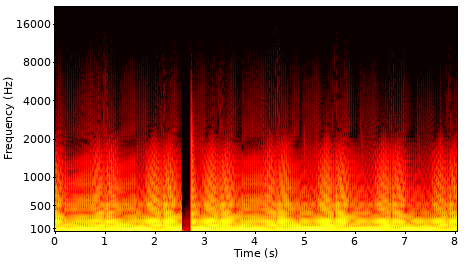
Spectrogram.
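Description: Native Instruments Monark software synth playing a sustained, looping bass line of square and sawtooth waveforms through Maschine's analog-mode overdrive distortion. The deep bass note holds steady while its upper tones swell brighter and fall back about once a second. It cuts out for a moment about two and a half seconds in, then starts again.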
